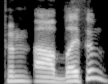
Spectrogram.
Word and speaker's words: Ardlethan: Let me get that pronunciation. Ardlethan, thank you very much.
